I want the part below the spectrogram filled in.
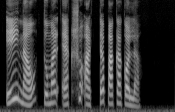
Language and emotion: Bengali, neutral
